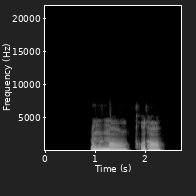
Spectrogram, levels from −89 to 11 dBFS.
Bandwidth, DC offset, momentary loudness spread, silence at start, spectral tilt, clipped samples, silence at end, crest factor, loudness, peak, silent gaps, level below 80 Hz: 4.9 kHz; under 0.1%; 10 LU; 0.9 s; -10.5 dB/octave; under 0.1%; 0.4 s; 14 dB; -23 LUFS; -10 dBFS; none; -56 dBFS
